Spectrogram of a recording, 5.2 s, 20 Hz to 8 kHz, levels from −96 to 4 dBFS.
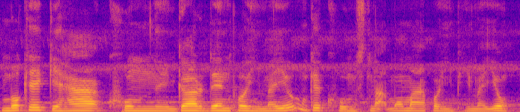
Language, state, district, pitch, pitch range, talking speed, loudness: Kokborok, Tripura, West Tripura, 155 Hz, 145-160 Hz, 195 wpm, -18 LUFS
